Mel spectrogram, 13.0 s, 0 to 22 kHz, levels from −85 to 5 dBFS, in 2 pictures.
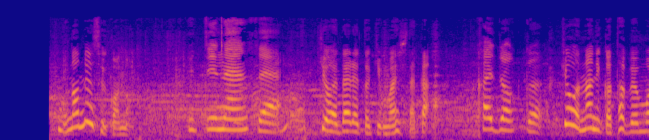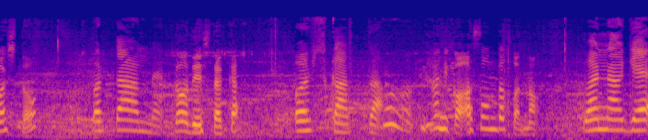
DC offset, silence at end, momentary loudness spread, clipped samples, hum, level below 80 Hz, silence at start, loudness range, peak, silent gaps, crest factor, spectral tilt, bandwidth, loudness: under 0.1%; 0 s; 13 LU; under 0.1%; none; -54 dBFS; 0.5 s; 2 LU; -4 dBFS; none; 16 dB; -4 dB/octave; 13 kHz; -19 LUFS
